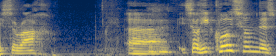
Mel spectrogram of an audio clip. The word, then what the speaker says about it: Sirach: Well, I would say if it's Hebrew, it's going to be Sirach.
